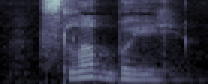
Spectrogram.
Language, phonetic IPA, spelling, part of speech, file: Ukrainian, [sɫɐˈbɪi̯], слабий, adjective, Uk-слабий.ogg
- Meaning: 1. weak 2. ill, sick, diseased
